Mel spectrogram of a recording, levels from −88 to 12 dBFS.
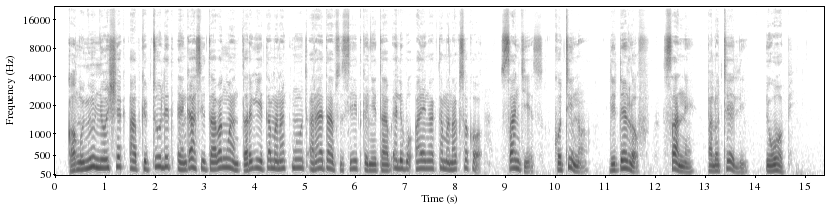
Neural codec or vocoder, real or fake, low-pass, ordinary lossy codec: none; real; none; none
